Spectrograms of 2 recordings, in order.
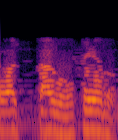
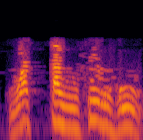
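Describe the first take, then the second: First: The word ends on 'r' with no final syllable. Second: The word ends with an added 'hu' syllable. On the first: The speaker calls it wrong. "Bacaan itu membuang satu huruf" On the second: The speaker calls it right. "ada domir. Huwa"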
